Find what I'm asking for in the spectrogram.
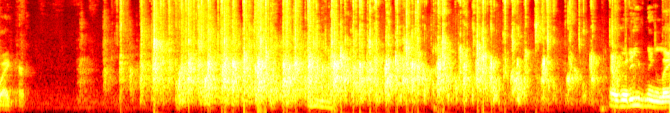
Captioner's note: applause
